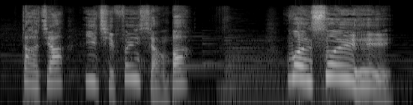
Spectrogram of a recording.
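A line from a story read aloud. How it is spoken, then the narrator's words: Loud. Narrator (Chinese): 凯奇大声的说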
